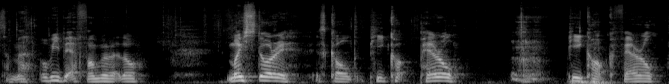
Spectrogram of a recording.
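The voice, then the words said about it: Put-on accent. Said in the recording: “I'm actually going to drop the accent now.”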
